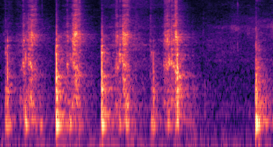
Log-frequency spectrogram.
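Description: A hand rasp files a wooden carving mallet in a series of rough, scraping strokes, about six distinct rasping passes with sharp onsets, close and moderately loud, with no talking.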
